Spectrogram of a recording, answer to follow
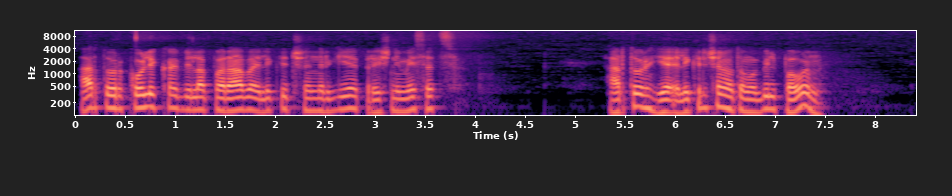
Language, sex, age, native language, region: Slovenian, male, 18-29, Slovenian, Gorica region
